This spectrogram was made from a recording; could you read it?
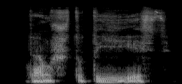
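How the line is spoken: Fearful whisper. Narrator (Russian): прошептал Брит, словно боясь, что это что-то его услышит

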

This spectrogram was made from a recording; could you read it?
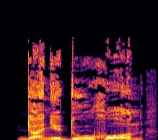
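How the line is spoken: Despairing howl. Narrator (Russian): взвыл в отчаянии Мэтт

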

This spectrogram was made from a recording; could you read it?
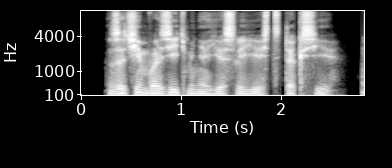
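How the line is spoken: Weary sigh. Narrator (Russian): устало вздохнул Макс

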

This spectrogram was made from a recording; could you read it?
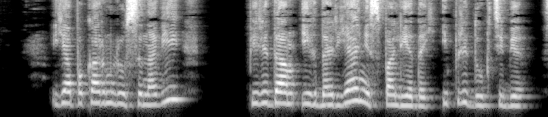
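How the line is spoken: Plain. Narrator (Russian): сказала невестка

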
